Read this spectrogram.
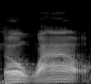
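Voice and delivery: ordinary delivery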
